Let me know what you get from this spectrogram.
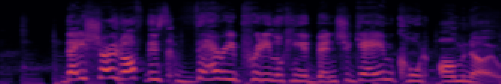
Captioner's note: none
